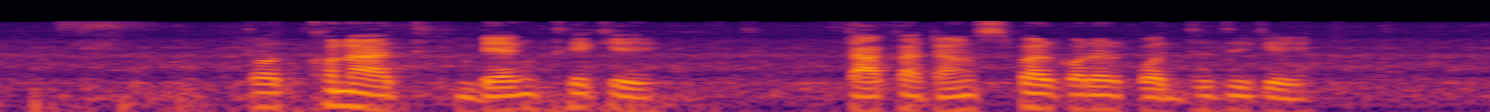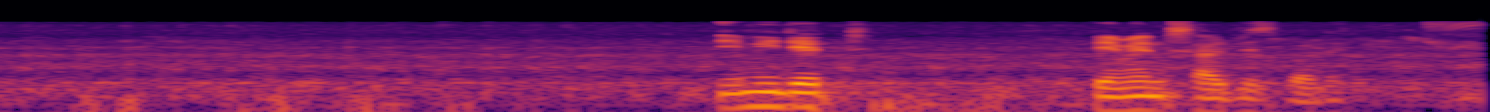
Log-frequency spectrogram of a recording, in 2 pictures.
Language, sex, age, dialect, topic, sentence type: Bengali, male, 31-35, Standard Colloquial, banking, statement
